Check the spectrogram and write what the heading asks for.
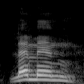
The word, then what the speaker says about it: Lemn: it means Y and it is pronounced by Ethiopians and myself lemon with a name like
